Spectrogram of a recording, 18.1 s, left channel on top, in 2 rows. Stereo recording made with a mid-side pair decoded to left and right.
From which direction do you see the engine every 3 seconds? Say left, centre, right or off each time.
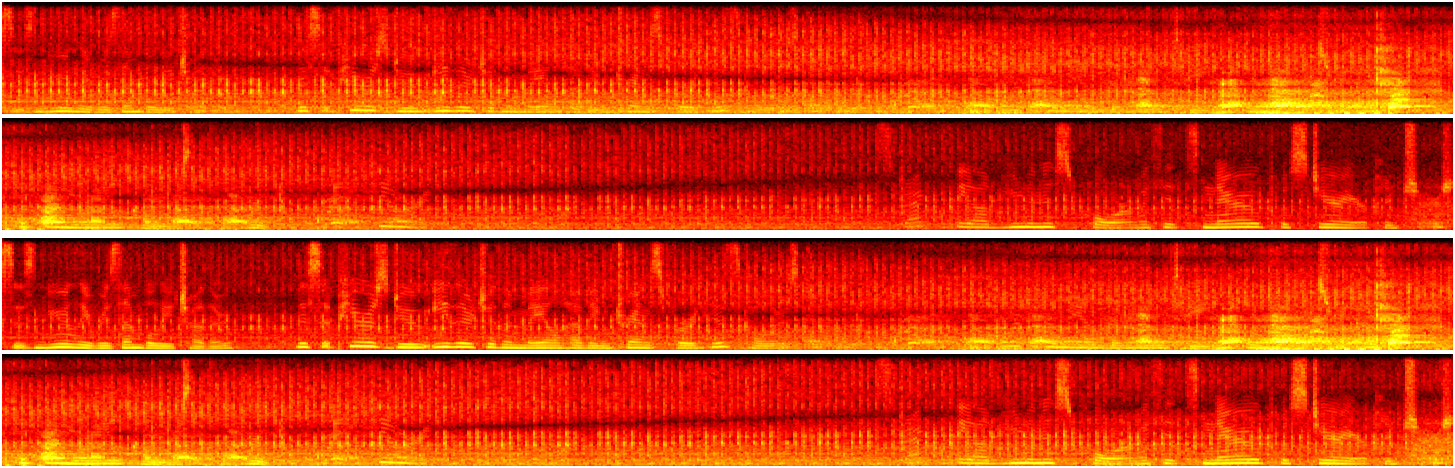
left, left, centre, right, right, right.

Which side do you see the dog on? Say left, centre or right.
centre.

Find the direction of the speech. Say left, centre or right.
right.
